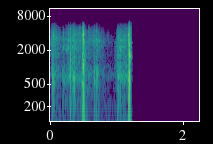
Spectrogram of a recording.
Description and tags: An umbrella opening and closing sound slowed down.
